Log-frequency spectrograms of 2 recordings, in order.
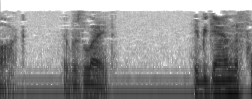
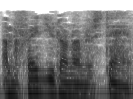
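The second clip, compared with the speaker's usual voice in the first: plain reading voice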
